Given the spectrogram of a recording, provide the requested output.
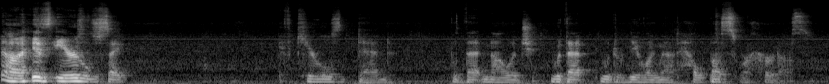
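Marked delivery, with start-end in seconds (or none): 2.8-8.1 hushed, barely-there half-whisper. Voicing a character who asks a quiet question: half-whispering in character. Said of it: "even quieter, as though, like, attempting to not let the whisper go past".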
